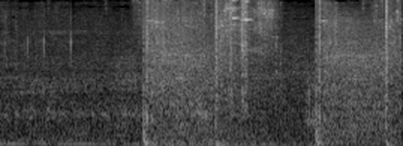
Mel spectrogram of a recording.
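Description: A gun fires in short, sharp bangs.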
